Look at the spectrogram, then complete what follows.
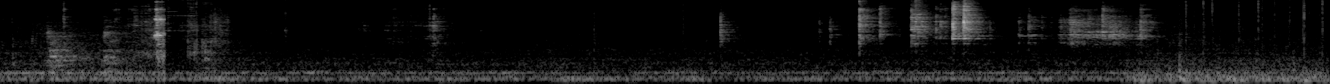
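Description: Light metallic clinks and rattles from a metal wood-burning stove being handled as it is readied for lighting: one sharp clink about a second in and a quick cluster of clinks past the middle, over a low steady hum.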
